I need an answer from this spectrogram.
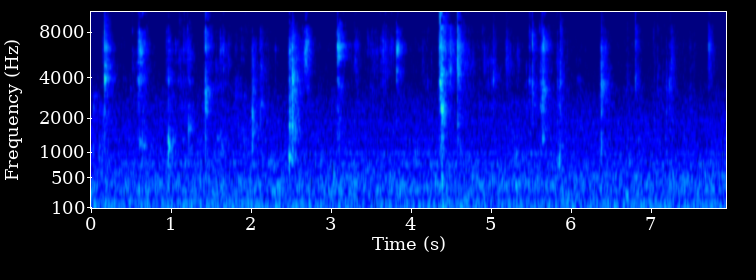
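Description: Faint, irregular crackly clicks of someone chewing fried chicken with crispy breading and pulling a chicken piece apart by hand, one click a little louder about four and a half seconds in.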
